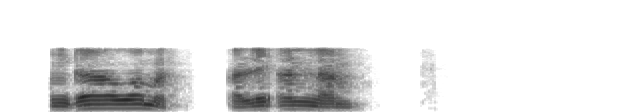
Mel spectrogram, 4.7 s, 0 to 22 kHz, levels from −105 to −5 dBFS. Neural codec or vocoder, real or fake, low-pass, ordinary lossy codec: none; real; 3.6 kHz; AAC, 24 kbps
